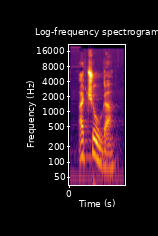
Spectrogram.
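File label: "acciuga", Italian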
